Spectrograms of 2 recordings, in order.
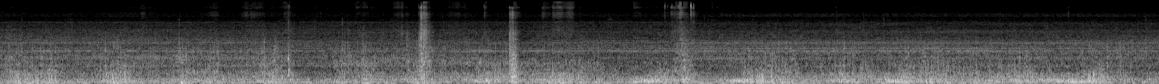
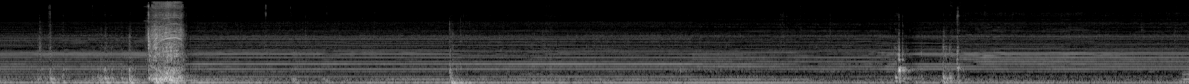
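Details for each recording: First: Goodman gas pack package unit, about 1999, running after a no-cooling repair (failed run capacitor replaced); steady low hum, no clanks or squeals, some wind noise; running normally. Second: Goodman gas pack package unit on a no-cooling call: steady electrical buzz with no motor spinning up, possibly started that day; motor energised but stalled, run capacitor suspected, not confirmed.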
